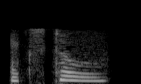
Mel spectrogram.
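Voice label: "extol", English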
